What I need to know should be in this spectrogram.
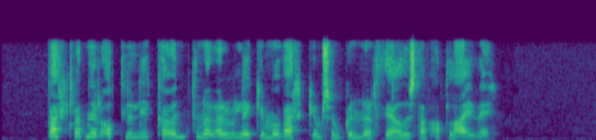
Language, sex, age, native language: Icelandic, female, 20-29, Icelandic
